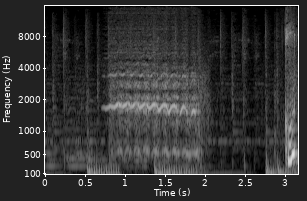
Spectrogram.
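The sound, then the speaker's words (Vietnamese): A loud whinny comes from the horned horse that leads the herd: a long, wavering, high neigh over low snorting pulses, ending in a sharp, higher cry. “Ngựa sừng đầu đàn.”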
